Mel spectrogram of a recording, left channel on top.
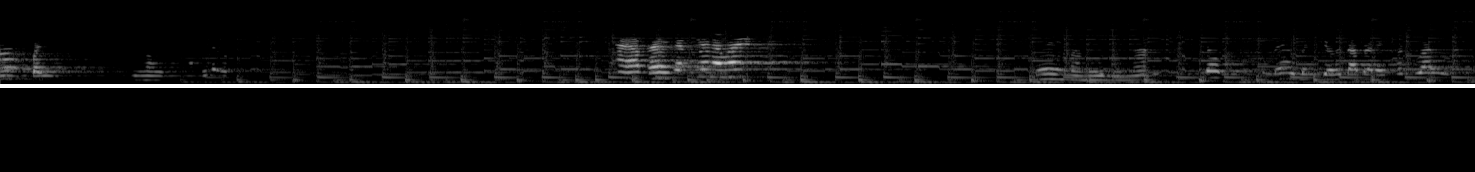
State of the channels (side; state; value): right; silent; digital silence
